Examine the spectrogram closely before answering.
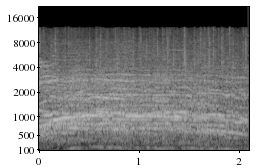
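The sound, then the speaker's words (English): Applause and cheering from a crowd in a laboratory watching a Nobel Prize announcement, a dense, continuous roar of clapping and voices at steady loudness throughout. “the place erupted into huge applause”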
